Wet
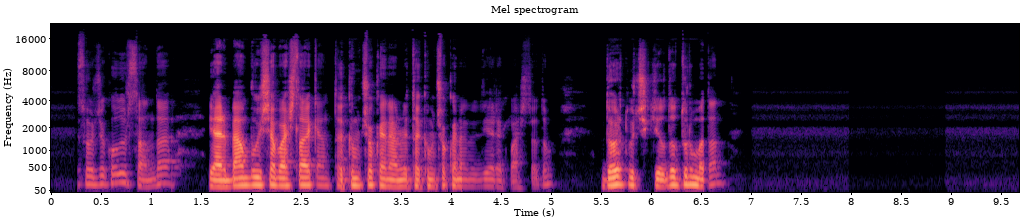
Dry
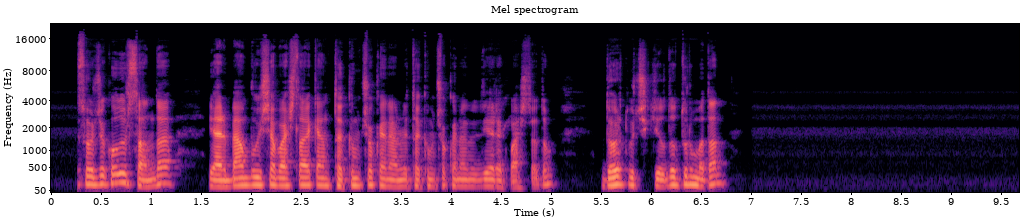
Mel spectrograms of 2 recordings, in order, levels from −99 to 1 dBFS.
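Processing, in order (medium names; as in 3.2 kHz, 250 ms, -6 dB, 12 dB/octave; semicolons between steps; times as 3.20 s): trance gate "x....xxxxxx.xxxx" 62 bpm -12 dB; trim +2.5 dB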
